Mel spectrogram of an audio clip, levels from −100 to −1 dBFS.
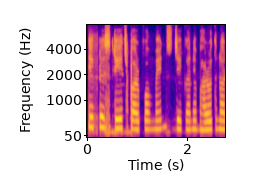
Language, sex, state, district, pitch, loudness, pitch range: Bengali, female, West Bengal, North 24 Parganas, 230 Hz, -14 LUFS, 225-250 Hz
